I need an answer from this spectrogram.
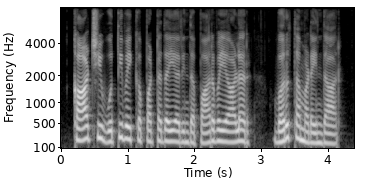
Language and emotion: Tamil, sad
